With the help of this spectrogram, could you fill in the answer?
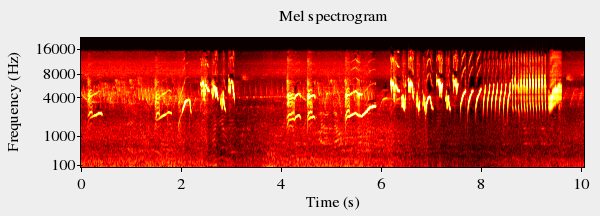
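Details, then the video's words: Black-throated canary, locally called sanger, in lively gacor singing: bright whistled notes and rising upslurs, then rapid trills building to a fast buzzy series near the end, with a faint background hiss. "BURUNG FINCH EDEL SANGER / BLACKTHROAT Suara Gacor Materi 100% Jernih"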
